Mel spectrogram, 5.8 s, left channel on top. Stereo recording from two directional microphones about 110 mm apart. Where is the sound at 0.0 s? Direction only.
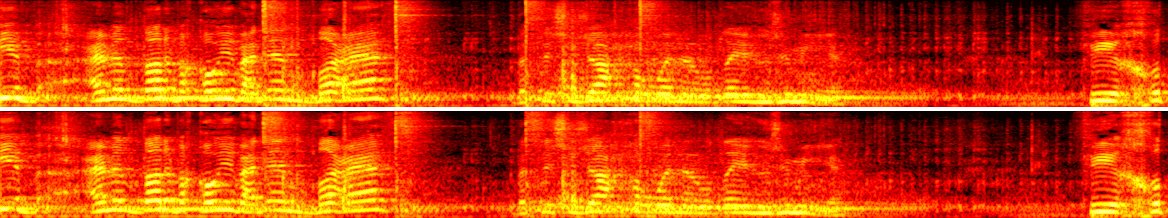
90° right.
